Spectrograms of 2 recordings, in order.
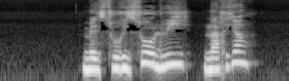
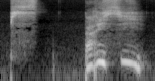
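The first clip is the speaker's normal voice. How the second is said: soft, secretive psst to a friend; hushed call; 5 semitones higher, 7 dB quieter than usual. Acted. Little mouse secretly calling Félix over, hushed. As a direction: call him over under your breath.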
